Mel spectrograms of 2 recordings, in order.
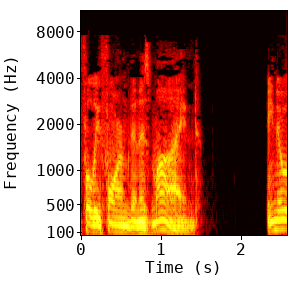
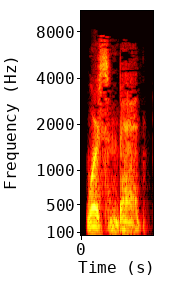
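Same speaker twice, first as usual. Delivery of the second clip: low gruff voice; 7 semitones lower than usual. A narrator's reading. Reacher answering low in dark.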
